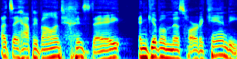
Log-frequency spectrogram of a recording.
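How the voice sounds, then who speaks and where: This is an ordinary speaking voice from a man at medium pitch. He talks at a moderate pace with ordinary pitch variation. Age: 60s. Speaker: financial services firm founder. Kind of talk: interview.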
